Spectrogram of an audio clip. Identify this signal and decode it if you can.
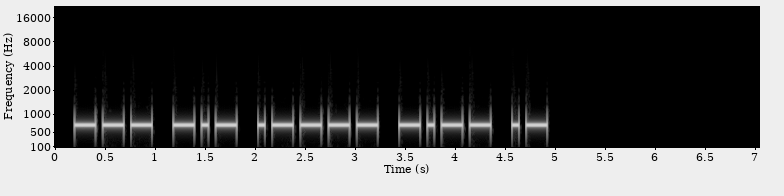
Morse code, heard as a keyed tone, about 17 wpm, 700 Hz. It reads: OK1YA
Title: DXCC-100 Call Signs - 5 Characters - Repeated 2x - 17wpm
